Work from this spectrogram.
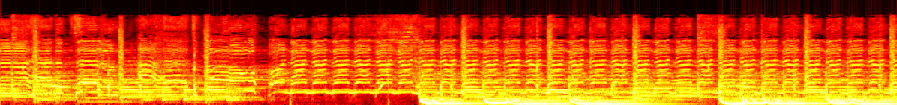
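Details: Upbeat pop music with sung vocals and a heavy bass beat that drops out briefly midway; no animal voice is heard.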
